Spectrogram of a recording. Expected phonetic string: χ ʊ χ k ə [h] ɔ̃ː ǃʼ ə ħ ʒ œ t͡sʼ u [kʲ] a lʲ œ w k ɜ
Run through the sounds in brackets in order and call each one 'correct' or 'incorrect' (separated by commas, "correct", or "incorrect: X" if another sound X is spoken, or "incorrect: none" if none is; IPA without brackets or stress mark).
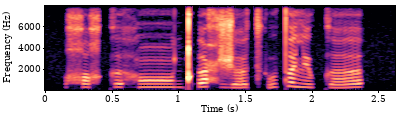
correct, incorrect: t̪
